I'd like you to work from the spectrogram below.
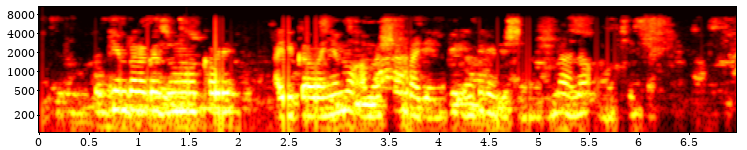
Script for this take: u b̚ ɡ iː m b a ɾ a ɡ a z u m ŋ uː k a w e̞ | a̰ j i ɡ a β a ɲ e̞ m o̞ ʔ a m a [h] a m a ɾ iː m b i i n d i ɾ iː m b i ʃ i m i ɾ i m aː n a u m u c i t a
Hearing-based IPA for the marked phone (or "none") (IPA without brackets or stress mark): ʃ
